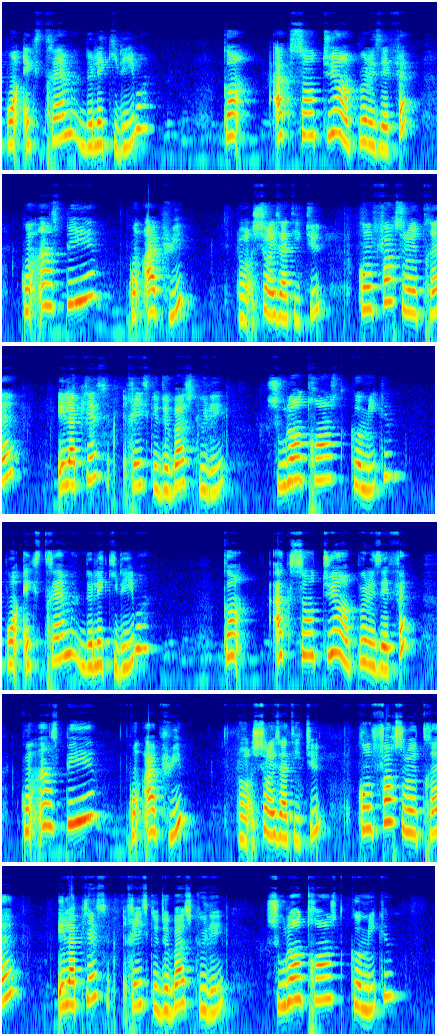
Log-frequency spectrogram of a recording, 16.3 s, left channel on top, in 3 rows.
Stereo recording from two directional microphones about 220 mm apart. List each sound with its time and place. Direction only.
0.0 s a woman's voice: 45° right (ahead or behind)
